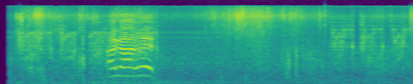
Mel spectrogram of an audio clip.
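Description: An animal's single call, about a second in and lasting about half a second, over rustling outdoor background noise.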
